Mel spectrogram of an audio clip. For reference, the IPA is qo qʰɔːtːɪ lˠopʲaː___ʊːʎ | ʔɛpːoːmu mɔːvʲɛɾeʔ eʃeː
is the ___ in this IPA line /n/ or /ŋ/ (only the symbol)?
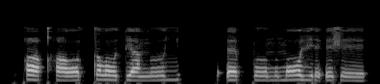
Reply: ŋ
